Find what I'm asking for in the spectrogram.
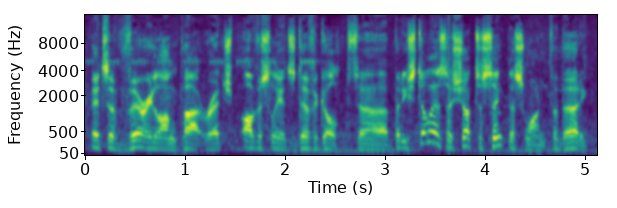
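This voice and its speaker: A man's voice: medium pitch, animated, fairly quick, natural voice. A man playing a seasoned golf color analyst in a video game, explaining things conversationally. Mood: explanatory. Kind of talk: video game sports commentary. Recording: crowd and outdoor noise behind. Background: crowd ambience, outdoor noise.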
